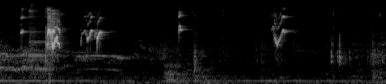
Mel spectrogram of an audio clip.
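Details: Morning lovebird chirping: a loud bright chirp burst, then a few thinner tweets and a downward-sweeping squeak, spaced about a second apart over a faint steady hum.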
